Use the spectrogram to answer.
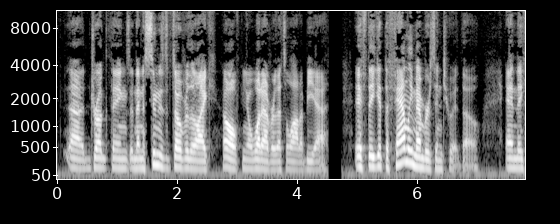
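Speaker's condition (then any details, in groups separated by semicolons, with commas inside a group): No condition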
